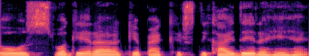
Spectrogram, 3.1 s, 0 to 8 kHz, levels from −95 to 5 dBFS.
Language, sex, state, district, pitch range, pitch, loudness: Hindi, female, Bihar, Kaimur, 205-225 Hz, 220 Hz, -15 LUFS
